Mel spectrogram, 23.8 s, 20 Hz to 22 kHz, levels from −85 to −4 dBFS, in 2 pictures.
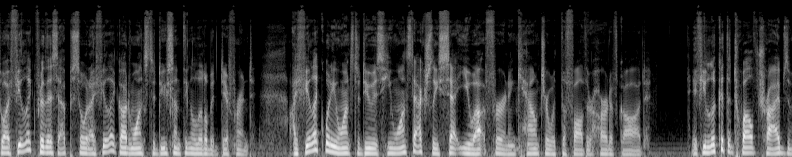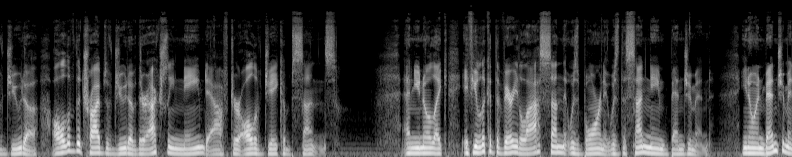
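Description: Nothing stood out as a technical fault on listening to this speech recording.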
